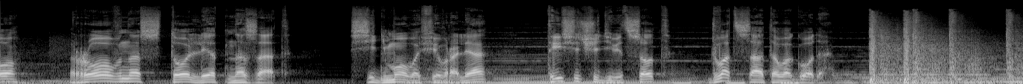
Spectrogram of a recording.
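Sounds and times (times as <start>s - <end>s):
speech: 0.0s - 8.4s
rifle shots from a firing squad: 8.7s - 10.2s.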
